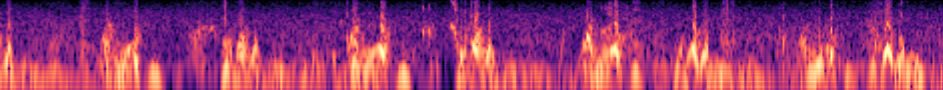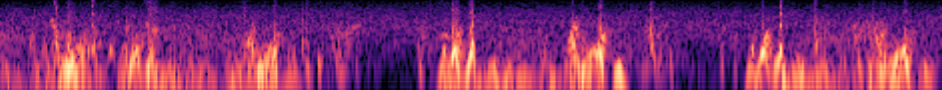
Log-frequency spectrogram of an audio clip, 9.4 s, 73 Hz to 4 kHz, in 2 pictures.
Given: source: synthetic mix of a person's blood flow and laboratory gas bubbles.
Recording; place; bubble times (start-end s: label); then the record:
Doppler ultrasound of blood flow; precordium
0.00-0.10 s: bubbles
0.22-0.33 s: bubbles
0.38-0.63 s: bubbles
0.85-1.18 s: bubbles
1.34-1.43 s: bubbles
1.53-1.89 s: bubbles
2.00-2.49 s: bubbles
2.96-3.42 s: bubbles
3.58-3.69 s: bubbles
3.87-4.62 s: bubbles
4.96-5.05 s: bubbles
5.08-5.61 s: bubbles
5.88-6.54 s: bubbles
6.76-6.99 s: bubbles
7.89-8.11 s: bubbles
8.29-8.43 s: bubbles
8.79-9.19 s: bubbles
From the record:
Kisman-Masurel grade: 232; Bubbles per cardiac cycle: several, 3 to 8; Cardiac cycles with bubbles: 50 to 99%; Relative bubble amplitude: moderate (0.250 to 0.450); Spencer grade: 3 (all of the cardiac periods contain showers or single bubble signals, but not dominating or overriding the cardiac motion signals); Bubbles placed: anywhere in the cardiac cycle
